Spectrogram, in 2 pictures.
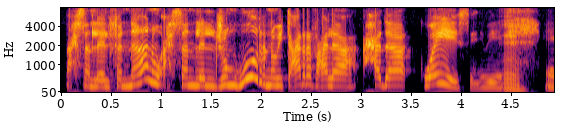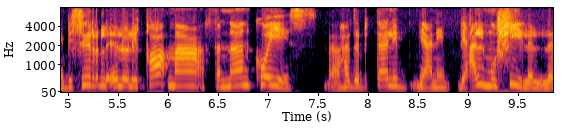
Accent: Syria; أكيد أنا يعني أي إنسان سوري أنا ما بدي أفصل حالي يعني … عن كوني أنا إنسانة سورية، عانيت اللي عاناه الشعب السوري،

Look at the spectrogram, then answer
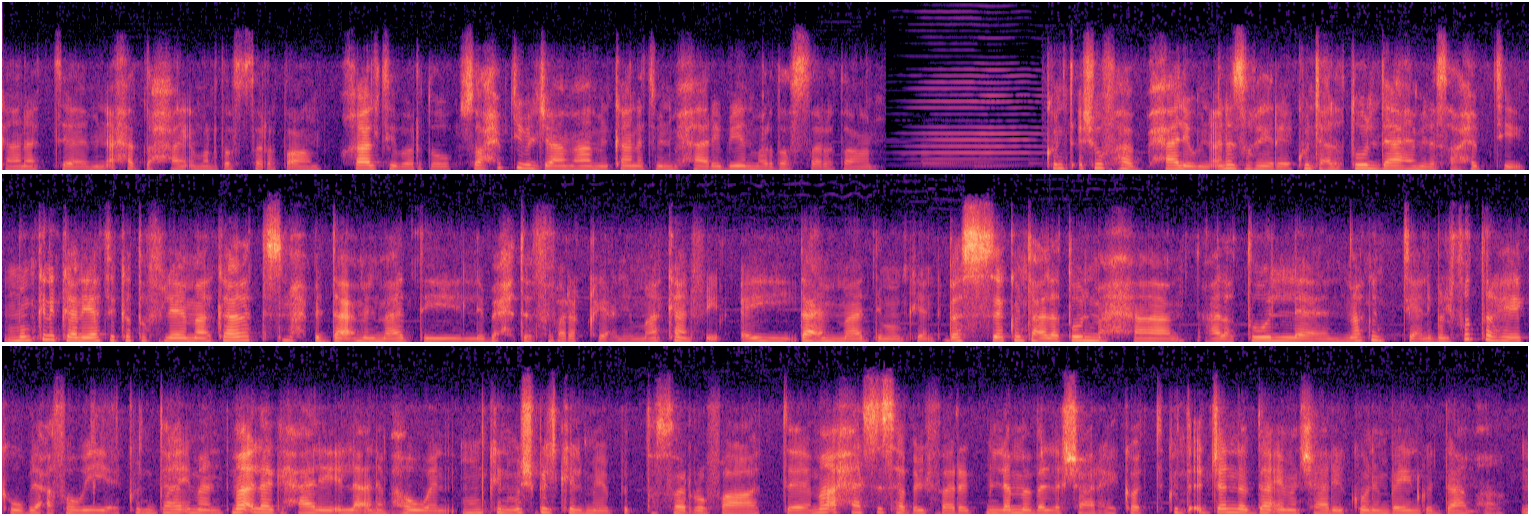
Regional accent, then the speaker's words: Jordan; من الأردن، عمري 24 سنة، طالبة أدب إنجليزي في جامعة مؤتة.

